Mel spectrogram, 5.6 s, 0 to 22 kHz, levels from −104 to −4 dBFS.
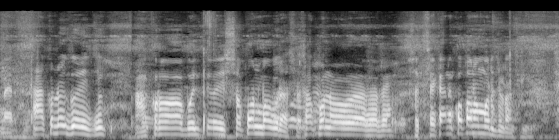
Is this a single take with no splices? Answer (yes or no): no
